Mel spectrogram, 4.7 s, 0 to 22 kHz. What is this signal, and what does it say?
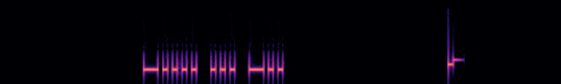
Morse code, heard as a keyed tone, about 30 wpm, 700 Hz. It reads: 6SD
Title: Three Challenging Letter-Number Combinations 30wpm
